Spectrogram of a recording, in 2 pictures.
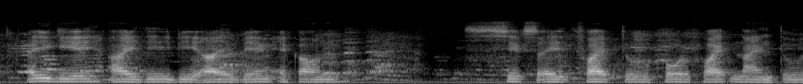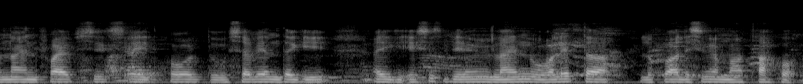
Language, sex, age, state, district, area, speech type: Manipuri, male, 45-60, Manipur, Kangpokpi, urban, read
